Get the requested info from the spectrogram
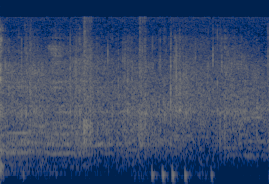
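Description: Faint reverberant room tone of a large hall: the echo of an amplified voice dies away at the start, then a low, even hush with a few soft low thumps about a second in.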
